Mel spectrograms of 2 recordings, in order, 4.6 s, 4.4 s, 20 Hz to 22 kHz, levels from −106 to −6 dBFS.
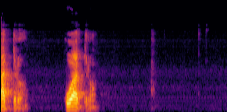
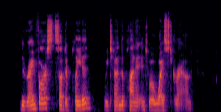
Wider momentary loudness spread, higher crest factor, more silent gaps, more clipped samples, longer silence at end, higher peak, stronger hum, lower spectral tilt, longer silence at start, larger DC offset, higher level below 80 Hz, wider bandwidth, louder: first, 22 LU vs 12 LU; about the same, 22 dB vs 20 dB; neither; neither; first, 2.7 s vs 0.6 s; first, -2 dBFS vs -26 dBFS; neither; first, -5 dB/octave vs -2.5 dB/octave; second, 0 s vs 0.4 s; neither; first, -72 dBFS vs -88 dBFS; second, 7.6 kHz vs 13 kHz; first, -17 LUFS vs -44 LUFS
